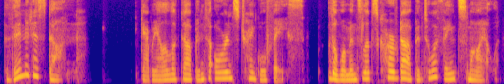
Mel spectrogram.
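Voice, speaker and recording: A woman's voice: fairly low pitch, moderate pace, a little mellow, dry recording, studio quality. A woman reading a fantasy audiobook as narrator, in dramatic, solemn storytelling.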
